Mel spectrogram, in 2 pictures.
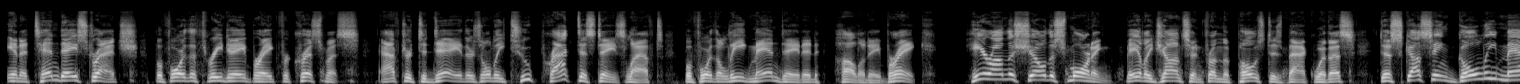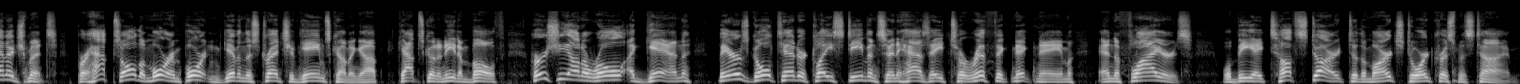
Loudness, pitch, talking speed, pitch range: -17 LUFS, 155 Hz, 175 wpm, 135-175 Hz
